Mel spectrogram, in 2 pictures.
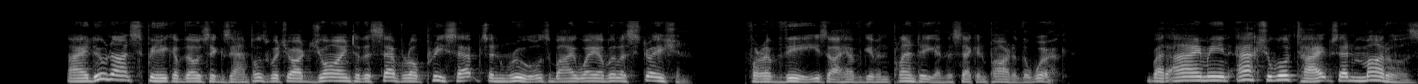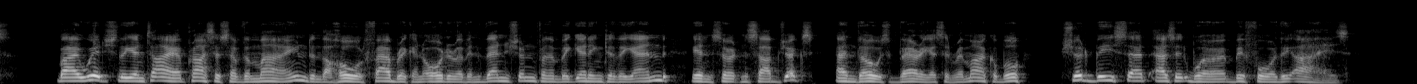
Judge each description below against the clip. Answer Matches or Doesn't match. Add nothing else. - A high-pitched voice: Doesn't match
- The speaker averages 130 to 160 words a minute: Doesn't match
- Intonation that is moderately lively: Matches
